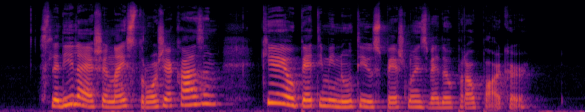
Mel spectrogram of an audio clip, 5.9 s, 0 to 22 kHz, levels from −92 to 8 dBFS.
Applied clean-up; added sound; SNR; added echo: none; none; none; none.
